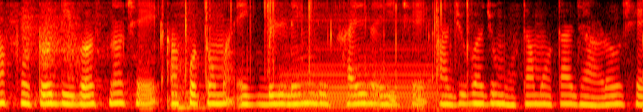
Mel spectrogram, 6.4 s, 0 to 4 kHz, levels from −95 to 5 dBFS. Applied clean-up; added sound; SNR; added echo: none; Wood + Bowed string instrument; 11 dB; none.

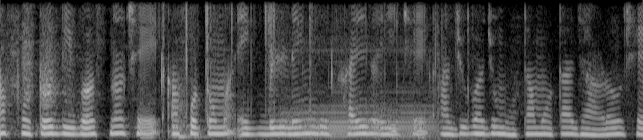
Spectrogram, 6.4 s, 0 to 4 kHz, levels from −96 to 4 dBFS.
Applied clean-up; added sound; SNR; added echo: neural mask model RNNoise.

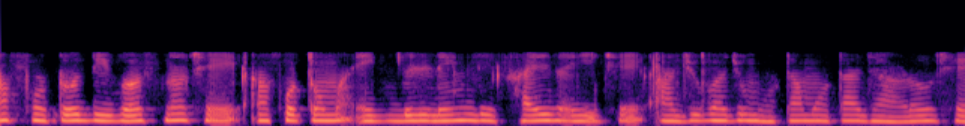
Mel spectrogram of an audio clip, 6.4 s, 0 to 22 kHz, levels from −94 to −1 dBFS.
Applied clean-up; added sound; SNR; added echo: neural mask model Resemble Enhance denoiser.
